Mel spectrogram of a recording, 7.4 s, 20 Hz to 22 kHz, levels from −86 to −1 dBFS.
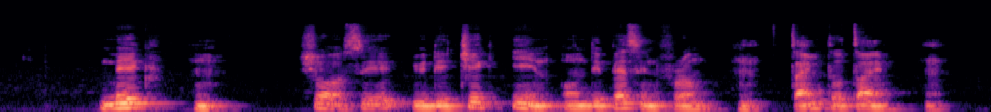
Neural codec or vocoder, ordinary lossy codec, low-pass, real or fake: none; none; 9.9 kHz; real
